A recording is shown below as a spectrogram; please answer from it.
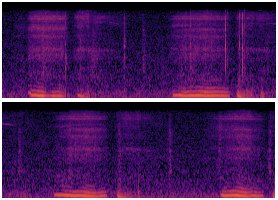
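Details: Domestic cat snoring indoors: four drawn-out, tonal, buzzy inhalations, each under a second, arriving about every three seconds. Each is followed by a short, soft, raspy exhale, with a quiet room between breaths.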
